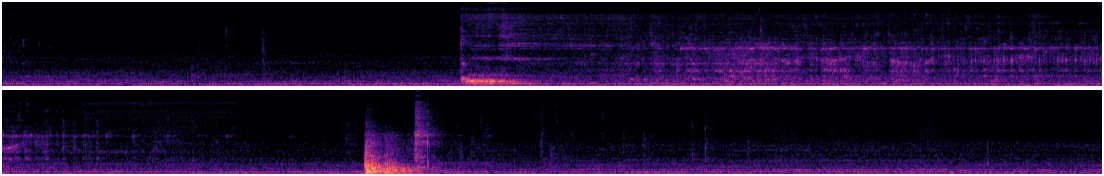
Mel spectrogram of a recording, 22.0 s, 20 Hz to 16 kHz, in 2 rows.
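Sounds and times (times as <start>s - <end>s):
toilet flushing: 0.0s - 0.9s, 4.6s - 14.2s
loud thump: 14.6s - 15.2s.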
